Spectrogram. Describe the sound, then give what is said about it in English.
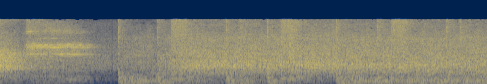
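A large crowd at a wrestling match roars and cheers loudly and continuously, a dense wall of noise that swells after a brief dip about two seconds in. “But Bryan is able to skim the cat back into a gasp and cheer from the crowd.”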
